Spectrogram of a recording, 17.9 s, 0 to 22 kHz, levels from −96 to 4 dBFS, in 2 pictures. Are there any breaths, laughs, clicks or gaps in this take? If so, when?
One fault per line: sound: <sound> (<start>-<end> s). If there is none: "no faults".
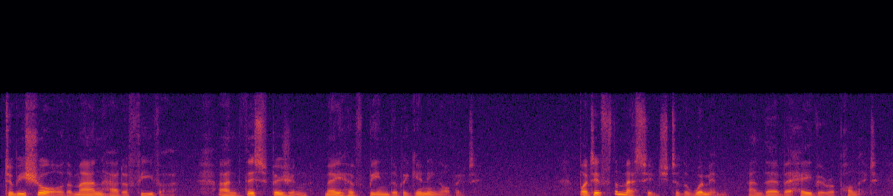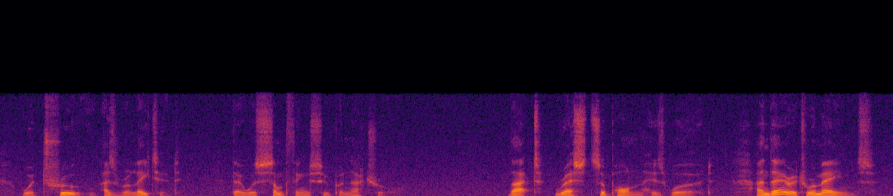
no faults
